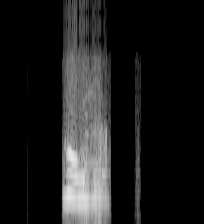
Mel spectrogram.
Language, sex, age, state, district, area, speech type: Dogri, female, 18-30, Jammu and Kashmir, Jammu, urban, conversation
